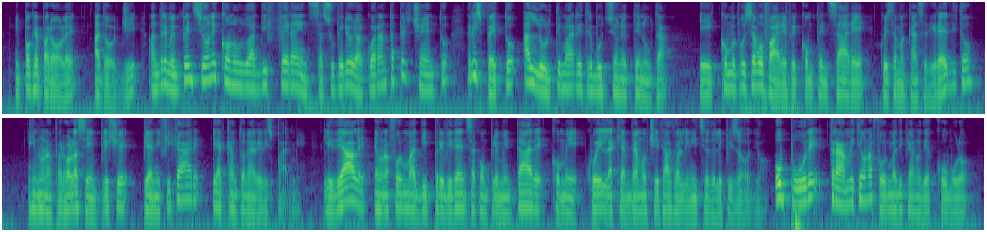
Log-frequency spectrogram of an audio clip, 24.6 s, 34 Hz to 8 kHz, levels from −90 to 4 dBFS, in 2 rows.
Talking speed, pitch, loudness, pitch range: 140 wpm, 100 Hz, -27 LUFS, 90-130 Hz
